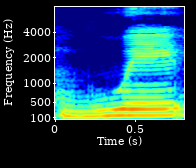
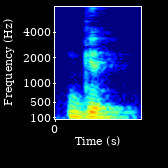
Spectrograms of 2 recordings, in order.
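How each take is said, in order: First: A 'w' sound is heard after the g. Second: No 'w' sound is heard after the g. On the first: The speaker calls it wrong. "On n'y dit pas goué" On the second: The speaker calls it right. "mais juste gue. ... le U ne se dit pas"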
